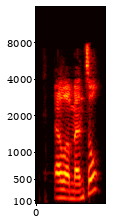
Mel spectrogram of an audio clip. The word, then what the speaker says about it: Elemental: Elemental. Mhm. Ella and then mental. Well, her Well, it's it's Ella like E L L in the space mental.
